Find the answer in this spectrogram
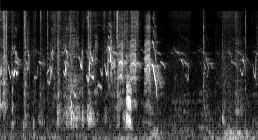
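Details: Partridge chicks in a forest give many thin, high chirps, rising and falling in quick overlapping bursts, with some broadband rustling and clucky notes in the background; partridge.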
